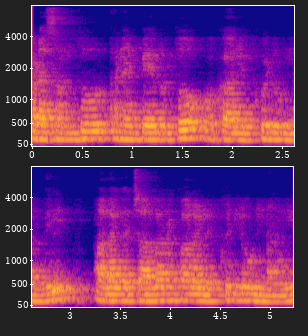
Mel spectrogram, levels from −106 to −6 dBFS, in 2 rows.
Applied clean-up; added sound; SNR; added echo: none; none; none; reverberation time 0.7 s.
